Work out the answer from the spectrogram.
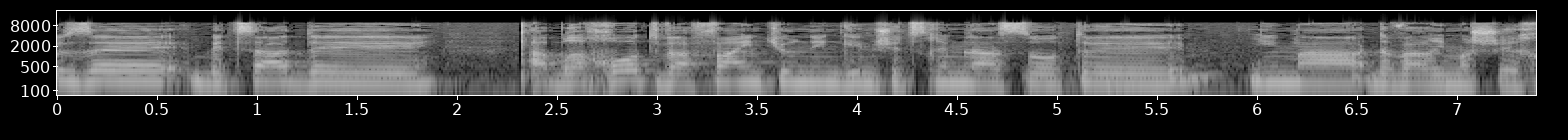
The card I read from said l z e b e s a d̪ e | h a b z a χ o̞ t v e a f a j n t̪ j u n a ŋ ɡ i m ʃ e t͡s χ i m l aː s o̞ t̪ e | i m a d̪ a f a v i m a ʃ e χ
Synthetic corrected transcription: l z e b e t͡s a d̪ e | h a b ʁ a χ o̞ t v e a f a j n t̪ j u n i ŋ ɡ i m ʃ e t͡s χ i m l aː s o̞ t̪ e | i m a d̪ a v a ʁ i m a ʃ e χ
